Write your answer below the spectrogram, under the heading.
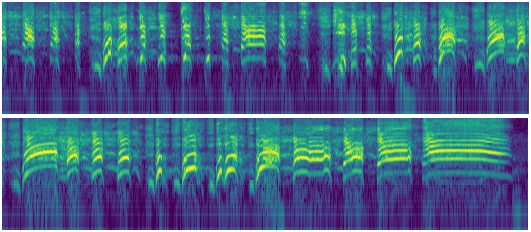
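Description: Hysterical high-pitched human laughter, fast cackling that ends in one long held shriek near the end.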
